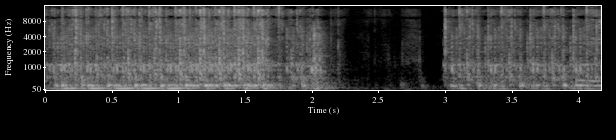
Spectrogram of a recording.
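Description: Sewing machine basting a fabric pocket side down, running in rapid mechanical stitching bursts, pausing briefly to near silence for about a second before the needle clatter starts again, close and loud.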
